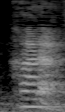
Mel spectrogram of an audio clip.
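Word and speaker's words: χαρά: La palabra en griego es jara, se escribe chara.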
